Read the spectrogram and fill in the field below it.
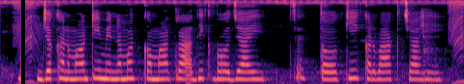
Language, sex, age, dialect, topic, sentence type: Maithili, female, 18-24, Southern/Standard, agriculture, question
